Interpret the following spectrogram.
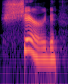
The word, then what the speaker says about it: shared: 여러분 보통이 쉐어라는 동사를 셰어라고 많이 하세요. 쉐어. 근데 쉐어가 아니고요. 어떻게 소리를 내셔야 되냐면 쌍쇼보다 더 센 느낌으로 쌍옷 세게 욕할 정도로 shared shared 하셔야 돼요.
